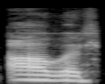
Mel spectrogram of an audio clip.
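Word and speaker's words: hour: एच ओ यू आर इसमें H silent है तो इसलिए इसको बोलेंगे आवर अगला एच ओ एन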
